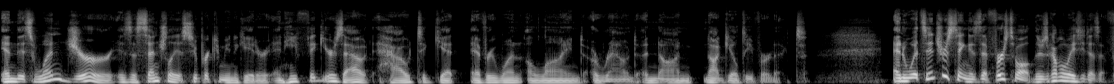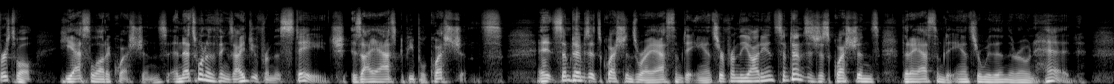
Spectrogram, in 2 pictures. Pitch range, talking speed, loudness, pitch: 95-145 Hz, 250 wpm, -18 LUFS, 120 Hz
